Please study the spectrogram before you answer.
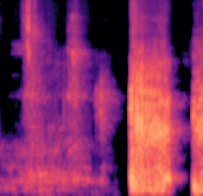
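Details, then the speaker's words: A low, rattly throat-clearing rumble, then a loud harsh cough burst and the start of another: an adult's congested cough during a live stream, around smoking. "Y'all gonna hear how congested my cough sounds. If you didn't already, just hear it."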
